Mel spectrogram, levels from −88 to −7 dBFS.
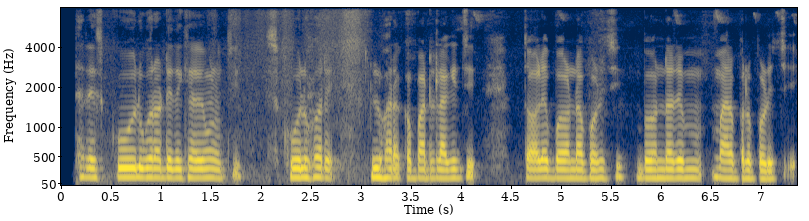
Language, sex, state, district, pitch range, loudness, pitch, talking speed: Odia, male, Odisha, Nuapada, 145-155 Hz, -14 LUFS, 145 Hz, 165 wpm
